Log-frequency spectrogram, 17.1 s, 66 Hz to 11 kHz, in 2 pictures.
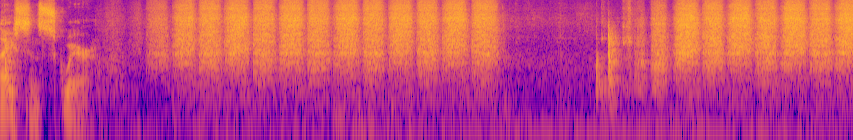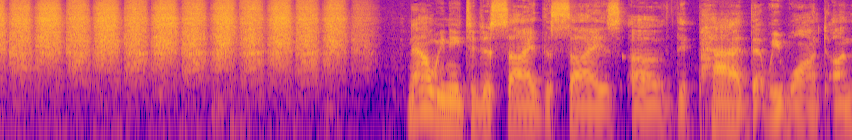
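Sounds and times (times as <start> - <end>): wood rasping on sandpaper: 1.3 - 5.0, 6.3 - 12.3.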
